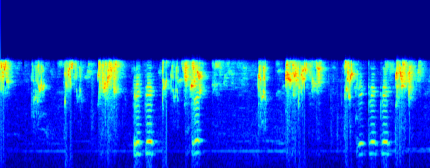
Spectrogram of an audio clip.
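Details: A pair of mating green Fischer's lovebirds kept at home chatters with rapid, high, scratchy chirps and twitters in repeated bursts. A man speaks briefly in Bengali between them, over a faint background hum.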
